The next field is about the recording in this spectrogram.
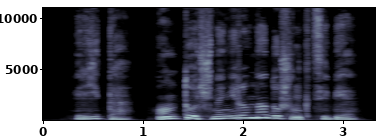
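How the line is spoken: Quiet speech. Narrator (Russian): тихо сказала Карина

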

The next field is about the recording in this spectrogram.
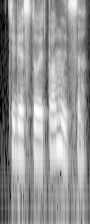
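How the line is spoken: With a smirk. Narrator (Russian): хмыкнув, произносит он

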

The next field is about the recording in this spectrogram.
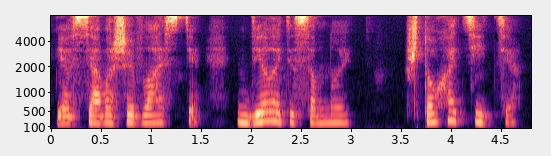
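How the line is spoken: Whisper. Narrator (Russian): шептала она

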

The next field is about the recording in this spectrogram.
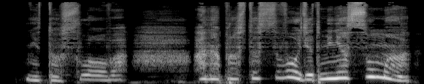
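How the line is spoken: Woman groaning. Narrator (Russian): застонала женщина

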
